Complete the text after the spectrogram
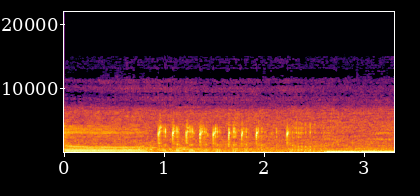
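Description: A magical sound effect shimmers briefly.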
